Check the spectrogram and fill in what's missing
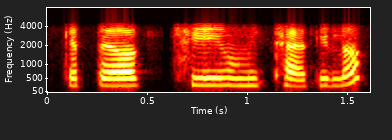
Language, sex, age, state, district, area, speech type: Odia, female, 45-60, Odisha, Angul, rural, conversation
